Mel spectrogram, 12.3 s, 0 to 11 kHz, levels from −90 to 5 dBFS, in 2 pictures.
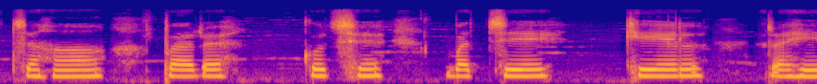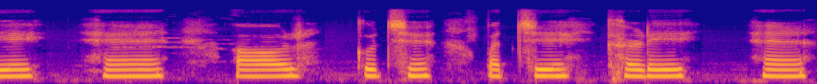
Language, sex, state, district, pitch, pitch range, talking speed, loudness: Hindi, female, Uttar Pradesh, Jalaun, 225 Hz, 220-230 Hz, 60 wpm, -15 LUFS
